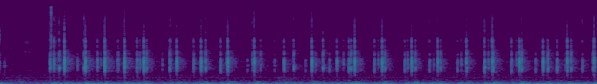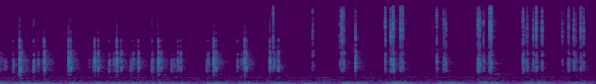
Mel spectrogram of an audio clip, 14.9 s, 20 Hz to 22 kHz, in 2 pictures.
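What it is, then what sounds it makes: Plastic game controller tapped with fingernails. Long pink nails tap rapidly on the top shell and buttons of a hollow black plastic Sony PS3 controller resting on a surface. The result is a dense run of short, bright plastic clicks over a steady low hum. The taps spread out and grow sharper toward the end.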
